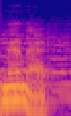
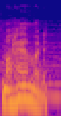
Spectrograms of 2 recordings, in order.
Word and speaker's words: Muhammad: a after the H according to Ben yehuda's Hebrew English dictionary it is correctly pronounced as Muhammad not mammad so how we're going to know for sure if it's pronounced as Muhammad the Muslim Prophet or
